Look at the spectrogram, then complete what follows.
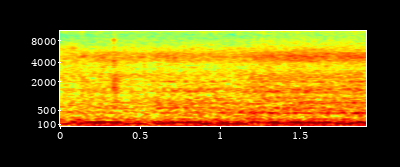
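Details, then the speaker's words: GM 3.6 replacement engine after a crank-no-start problem, now running and burning off oil: steady even idle, smooth low hum with an airy hiss on top, no knocks or misses. Normal idle. "finally got her running"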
